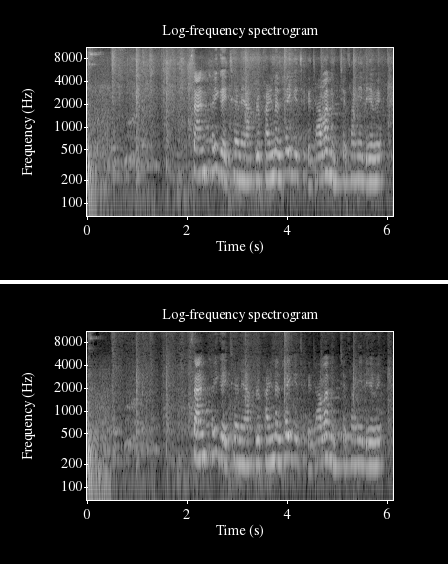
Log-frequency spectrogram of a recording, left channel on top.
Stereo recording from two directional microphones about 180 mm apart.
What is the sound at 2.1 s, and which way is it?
A woman's voice, centre (ahead or behind).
